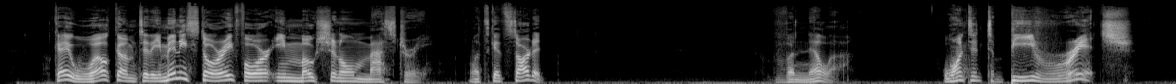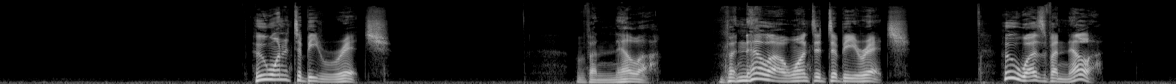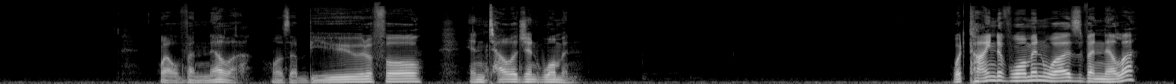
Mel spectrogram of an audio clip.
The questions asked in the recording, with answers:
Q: What kind of woman was Vanilla?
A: She was a beautiful, intelligent woman.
